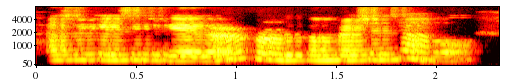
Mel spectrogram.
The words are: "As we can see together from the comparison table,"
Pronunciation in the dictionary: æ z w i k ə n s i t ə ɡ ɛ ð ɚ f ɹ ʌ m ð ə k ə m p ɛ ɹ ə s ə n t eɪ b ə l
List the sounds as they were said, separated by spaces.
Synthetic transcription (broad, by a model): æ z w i k ə n s i t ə ɡ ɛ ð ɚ f ɹ ʌ m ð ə k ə m p ɹ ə ʃ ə n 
